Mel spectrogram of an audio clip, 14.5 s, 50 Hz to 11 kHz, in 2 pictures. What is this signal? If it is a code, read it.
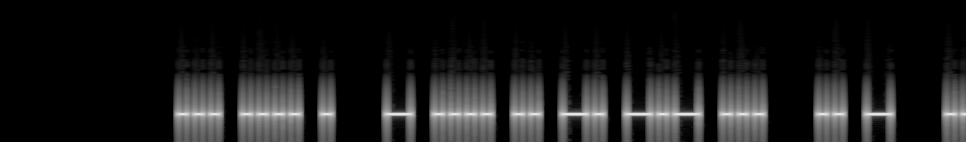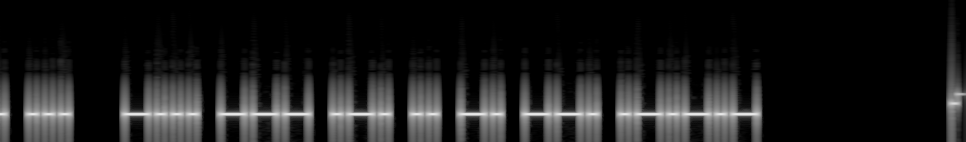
Morse code, heard as a keyed tone, about 20 wpm, 700 Hz. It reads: SHE THINKS IT IS BORING.
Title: Easy Phrases 20wpm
